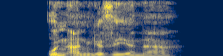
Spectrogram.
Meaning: inflection of unangesehen: 1. strong/mixed nominative masculine singular 2. strong genitive/dative feminine singular 3. strong genitive plural
- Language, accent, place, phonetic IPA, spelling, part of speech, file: German, Germany, Berlin, [ˈʊnʔanɡəˌzeːənɐ], unangesehener, adjective, De-unangesehener.ogg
